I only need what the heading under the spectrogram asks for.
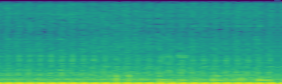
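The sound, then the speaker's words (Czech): A quad bike engine idles steadily with an even, low, rapid putter that stays level throughout, and a voice is briefly heard over it. “bude řídit tuhleto čtyřkolku.”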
